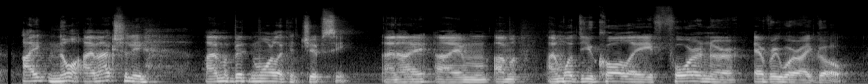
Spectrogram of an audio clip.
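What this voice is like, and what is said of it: Speaks with a slight foreign accent. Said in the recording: “I have an, a bit of an accent in every language that I speak ... I still have an accent”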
